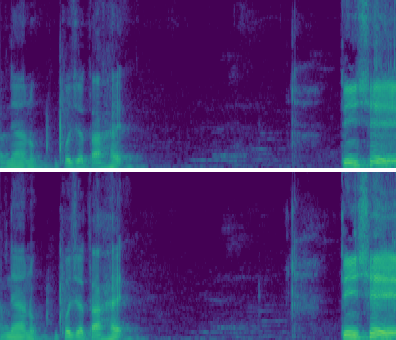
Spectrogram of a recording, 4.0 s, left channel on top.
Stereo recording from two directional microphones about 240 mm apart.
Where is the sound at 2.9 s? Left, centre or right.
Right.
